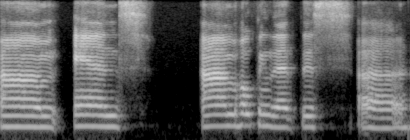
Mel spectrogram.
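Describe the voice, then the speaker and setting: A woman's medium-pitched voice is heard against a quiet background. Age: 40s. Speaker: visual artist. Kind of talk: panel discussion.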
